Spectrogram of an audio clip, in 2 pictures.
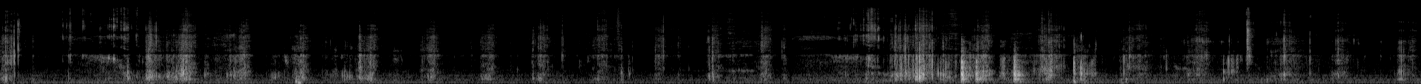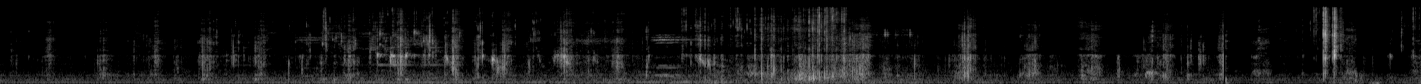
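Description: Close-up chewing and crunching of pani puri: crisp puri shells filled with mint water, bitten and chewed in a steady run of small crackles. Twice the crunching grows denser and louder for a second or two, and there is one sharp crack near the end.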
